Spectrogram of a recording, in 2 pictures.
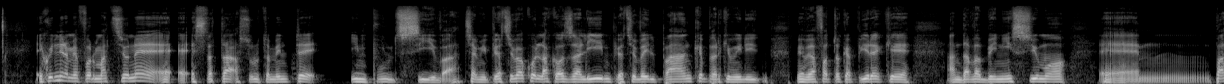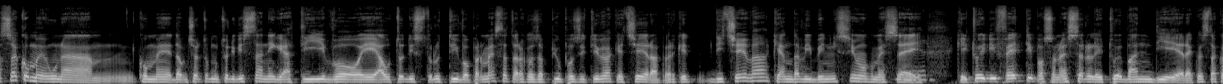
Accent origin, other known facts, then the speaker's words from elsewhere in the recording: Emilia-Romagna, Italy; Poi io sono emiliano, devo dire che da quelle parti è davvero molto forte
